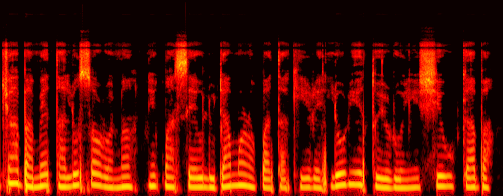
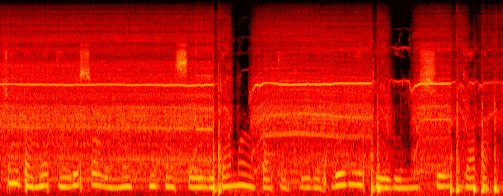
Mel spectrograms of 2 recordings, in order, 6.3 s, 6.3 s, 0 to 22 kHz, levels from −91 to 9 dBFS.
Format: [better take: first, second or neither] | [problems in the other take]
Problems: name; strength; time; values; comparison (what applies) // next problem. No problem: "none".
first | background sound (Drill); as loud as the speech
